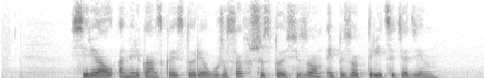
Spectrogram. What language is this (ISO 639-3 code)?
rus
